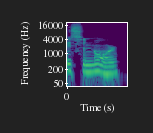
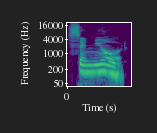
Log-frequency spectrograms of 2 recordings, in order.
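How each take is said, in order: First: "señor" mispronounced with a plain n, suh-NOR; English-style n in "señor"; wrong plain N. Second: "señor" with ñ as ny, sen-YOR; canyon-style ny in "señor"; N-Y sound. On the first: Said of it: "we don't say señor". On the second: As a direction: say "señor" with a clear ny glide. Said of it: "pronounced similar to N Y". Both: Shown as a demonstration.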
